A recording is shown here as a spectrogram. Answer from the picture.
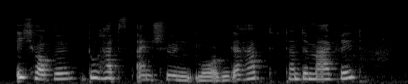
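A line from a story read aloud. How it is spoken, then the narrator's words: Plain. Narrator (German): sagte Philipp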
